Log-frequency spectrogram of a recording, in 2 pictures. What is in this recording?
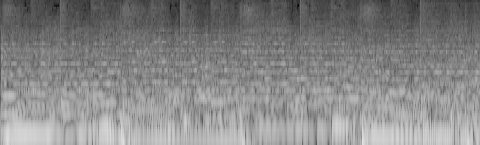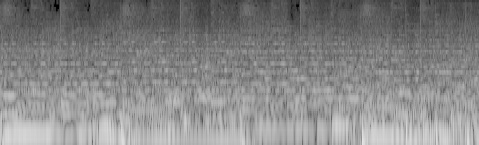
Quick orchestral short. Loop was created by me with nothing but sequenced instruments within Logic Pro X.
orchestral, epic, percussion, drums, orchestra, loops, loop, music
